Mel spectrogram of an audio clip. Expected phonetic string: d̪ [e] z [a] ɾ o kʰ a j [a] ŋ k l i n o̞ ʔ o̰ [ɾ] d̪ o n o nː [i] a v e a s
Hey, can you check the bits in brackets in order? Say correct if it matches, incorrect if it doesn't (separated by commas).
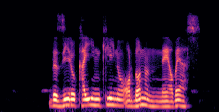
correct, incorrect, incorrect, correct, incorrect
